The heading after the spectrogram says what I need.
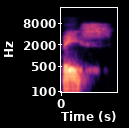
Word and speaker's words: bass: we will pronounce it bass like the bass in your car boom boom boom okay bass clef so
